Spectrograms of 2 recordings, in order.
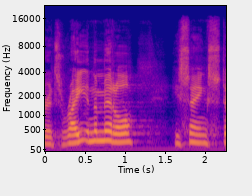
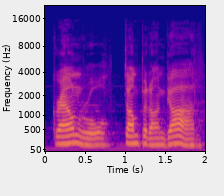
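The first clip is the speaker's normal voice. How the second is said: ordinary delivery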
